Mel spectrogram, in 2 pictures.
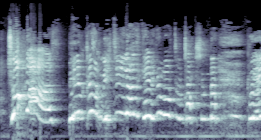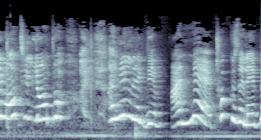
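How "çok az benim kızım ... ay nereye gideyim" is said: high, wailing half-laugh half-cry; hysterical mother. Acted. Mother wails to her daughters about the cheap house, high and tearful. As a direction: shriek like a dramatic mother in despair.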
